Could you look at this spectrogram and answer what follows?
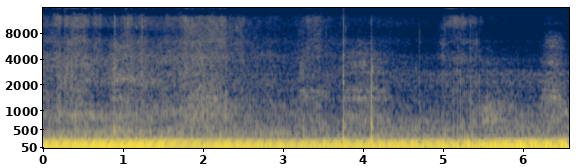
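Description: A Toyota Tacoma engine idles after a cold start in snowy weather, a steady low drone that holds evenly at close range, with a couple of faint clicks over it.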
